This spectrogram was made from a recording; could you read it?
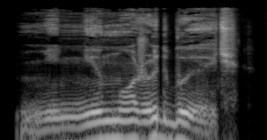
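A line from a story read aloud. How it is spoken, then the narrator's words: Growling. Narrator (Russian): прорычал Мамору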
